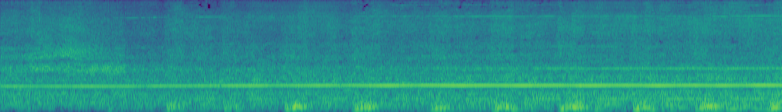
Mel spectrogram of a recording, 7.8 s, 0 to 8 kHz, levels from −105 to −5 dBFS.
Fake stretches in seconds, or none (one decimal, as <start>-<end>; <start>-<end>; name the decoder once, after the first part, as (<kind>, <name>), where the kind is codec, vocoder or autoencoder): 2.2-3.4 (autoencoder, DAC-VAE); 5.8-6.4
